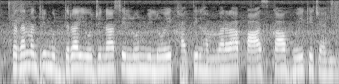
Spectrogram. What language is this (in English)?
Bhojpuri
